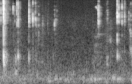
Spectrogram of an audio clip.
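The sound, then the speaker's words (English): Soft, quick clicks of typing on a computer keyboard, coming in two short bursts separated by a pause, quiet with no voices. “And I'm typing as you're talking.”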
